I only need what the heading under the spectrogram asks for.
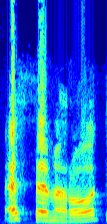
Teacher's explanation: بنطقش اللام، بدخل على ث مشدده لان اللام دخلت ادغمت فيها · Term: ادغام شمسي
